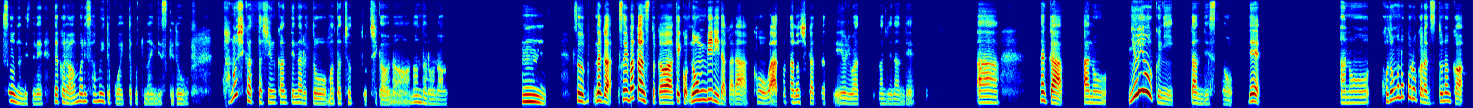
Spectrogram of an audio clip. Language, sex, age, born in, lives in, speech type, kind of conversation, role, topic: Japanese, female, 40-44, Japan, Japan, conversation, unstructured, none, 旅行でいちばん楽しかった瞬間はどんなときでしたか？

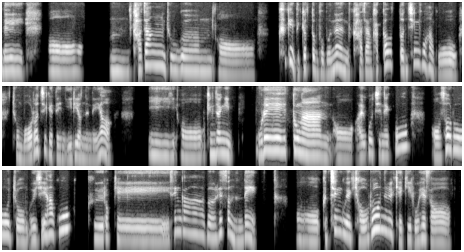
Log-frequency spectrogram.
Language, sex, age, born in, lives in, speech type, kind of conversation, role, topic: Korean, female, 40-44, South Korea, South Korea, conversation, advice, user, 안전하고 지속적인 지지 관계를 어떻게 구축할 수 있을까요?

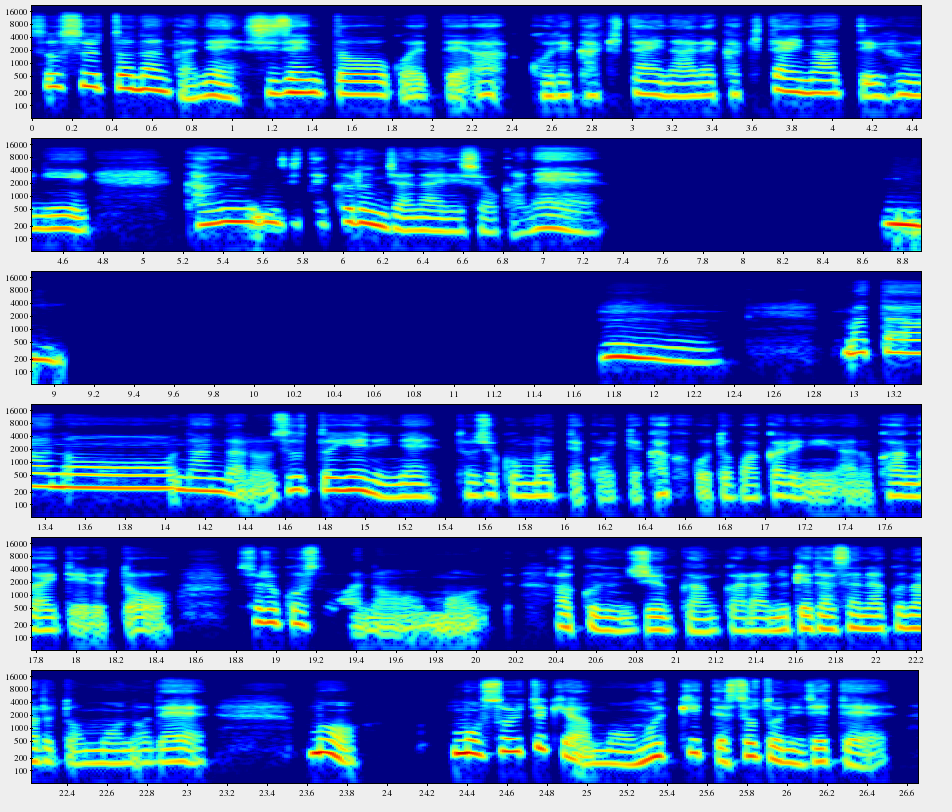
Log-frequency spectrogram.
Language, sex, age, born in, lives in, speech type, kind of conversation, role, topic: Japanese, female, 50-54, Japan, United States, conversation, advice, advisor, 悪循環から抜け出せないと感じるとき、どこから手をつければよいですか？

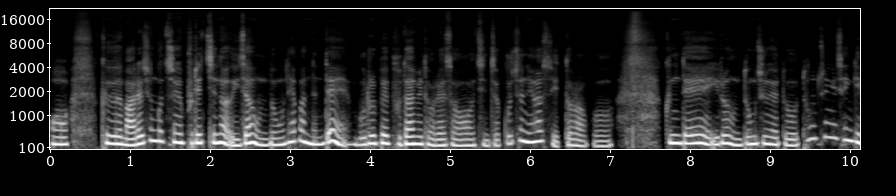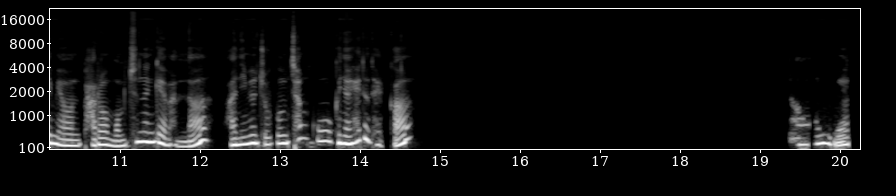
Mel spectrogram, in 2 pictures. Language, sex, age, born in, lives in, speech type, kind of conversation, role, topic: Korean, female, 45-49, South Korea, United States, read, expert-assistant, asker, 운동을 시작할 때 믿을 만한 정보를 어떻게 찾으세요?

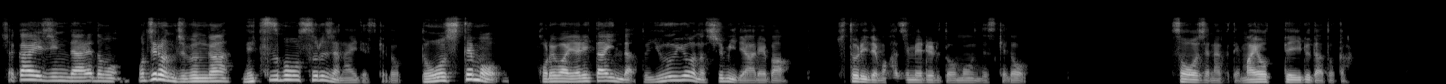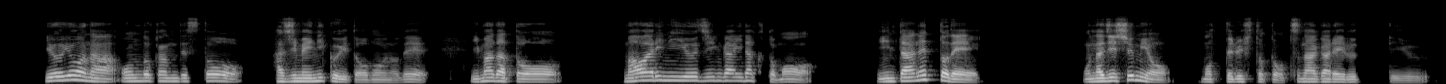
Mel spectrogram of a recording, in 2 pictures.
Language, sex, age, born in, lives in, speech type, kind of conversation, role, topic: Japanese, male, 20-24, Japan, Japan, conversation, podcast, guest, 新しい趣味を見つけるときのコツは？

